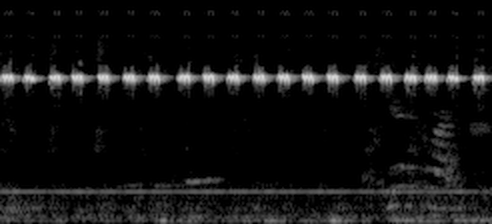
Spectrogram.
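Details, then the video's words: Cricket chirps used to scare off rats, a continuous train of bright high pulses at roughly four per second, regular and unbroken, with a soft background hum and occasional low thumps. "suara jangkrik pengusir tikus ampuh"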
